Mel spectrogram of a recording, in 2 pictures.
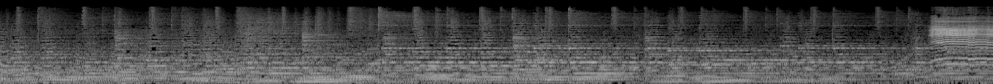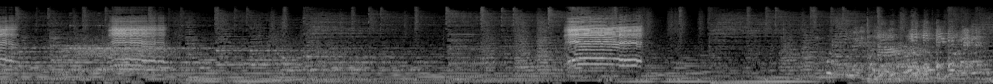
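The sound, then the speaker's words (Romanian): Several short, quavering bleats of young goats (kids) rise loudly above a busy musical backdrop, arriving in a few separate bursts spread across the scene. “Gata, gata cu behaiala.”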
